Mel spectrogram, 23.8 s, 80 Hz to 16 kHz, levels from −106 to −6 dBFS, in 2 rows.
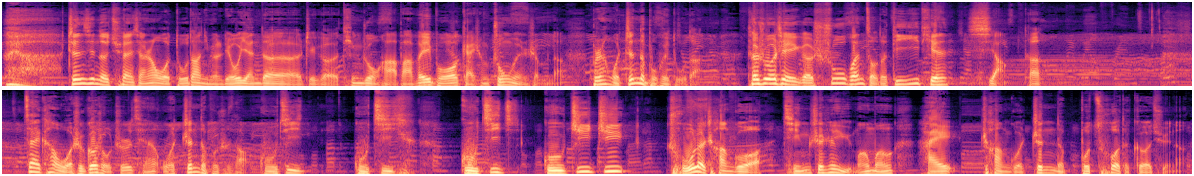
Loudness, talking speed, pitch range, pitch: -16 LUFS, 240 characters per minute, 100-160 Hz, 115 Hz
